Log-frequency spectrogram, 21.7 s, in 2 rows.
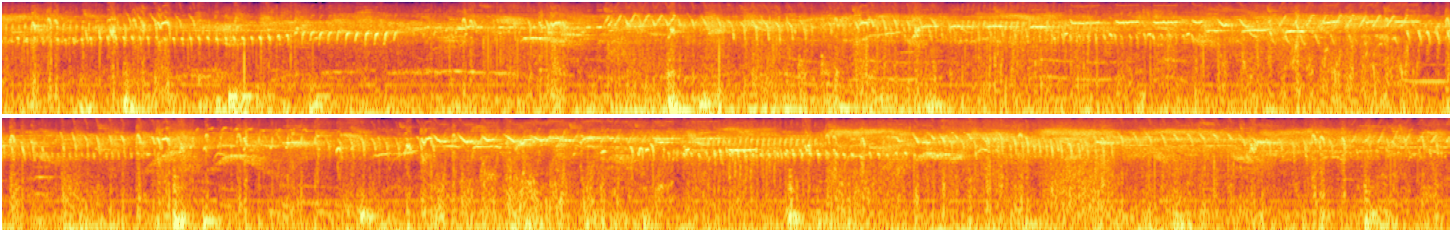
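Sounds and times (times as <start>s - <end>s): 
birds singing in a dense chorus of high chirps and twitters: 0.0s - 21.7s.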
